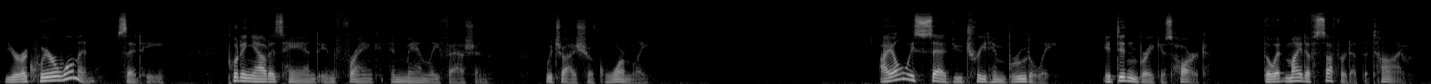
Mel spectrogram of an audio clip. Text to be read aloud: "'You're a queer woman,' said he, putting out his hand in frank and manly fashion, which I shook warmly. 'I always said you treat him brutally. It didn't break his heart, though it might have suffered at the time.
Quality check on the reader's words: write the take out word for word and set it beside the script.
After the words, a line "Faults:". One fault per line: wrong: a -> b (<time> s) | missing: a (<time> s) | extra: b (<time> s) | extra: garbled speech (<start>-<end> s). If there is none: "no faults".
"'You're a queer woman,' said he, putting out his hand in frank and manly fashion, which I shook warmly. 'I always said you treat him brutally. It didn't break his heart, though it might have suffered at the time.
Faults:
no faults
